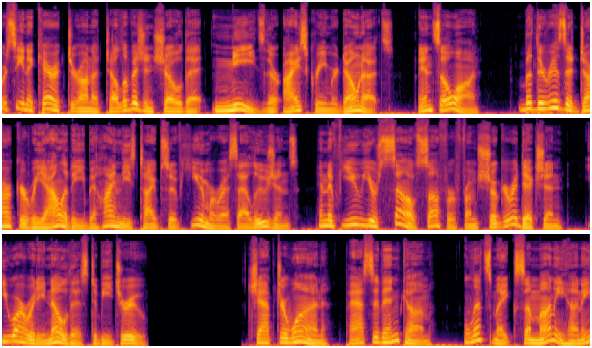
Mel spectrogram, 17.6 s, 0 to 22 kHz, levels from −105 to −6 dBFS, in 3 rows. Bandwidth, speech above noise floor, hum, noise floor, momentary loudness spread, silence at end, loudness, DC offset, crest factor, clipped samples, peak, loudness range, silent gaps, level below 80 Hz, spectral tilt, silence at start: over 20 kHz; over 69 dB; none; under -90 dBFS; 7 LU; 0 s; -22 LUFS; under 0.1%; 18 dB; under 0.1%; -4 dBFS; 2 LU; 13.23-14.16 s; -42 dBFS; -4.5 dB/octave; 0 s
